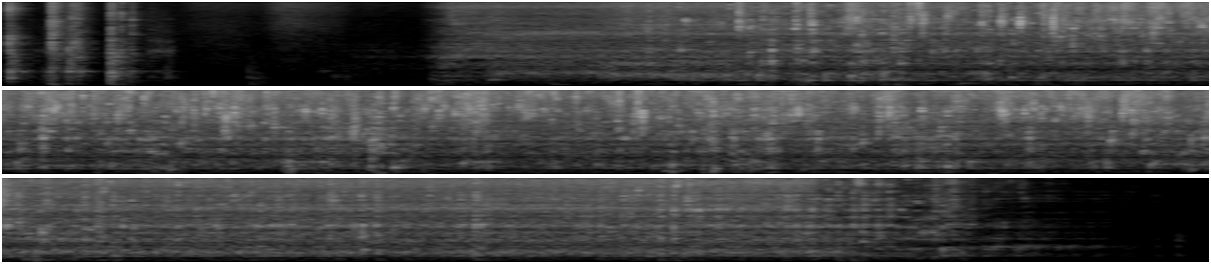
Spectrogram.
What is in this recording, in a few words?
washing hands inside a bathroom mostly empty soap pump sink on then off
